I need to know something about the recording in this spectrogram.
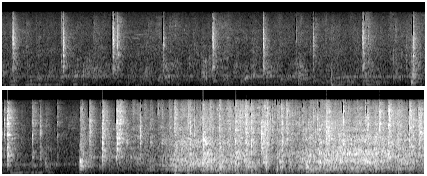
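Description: Skeleton sled rocked back and forth on the ice at the start, clicking about once a second. About ten seconds in it gets suddenly louder with clattering runners and running feet as the push-off begins, and from about two seconds later onlookers' voices build up loudly.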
